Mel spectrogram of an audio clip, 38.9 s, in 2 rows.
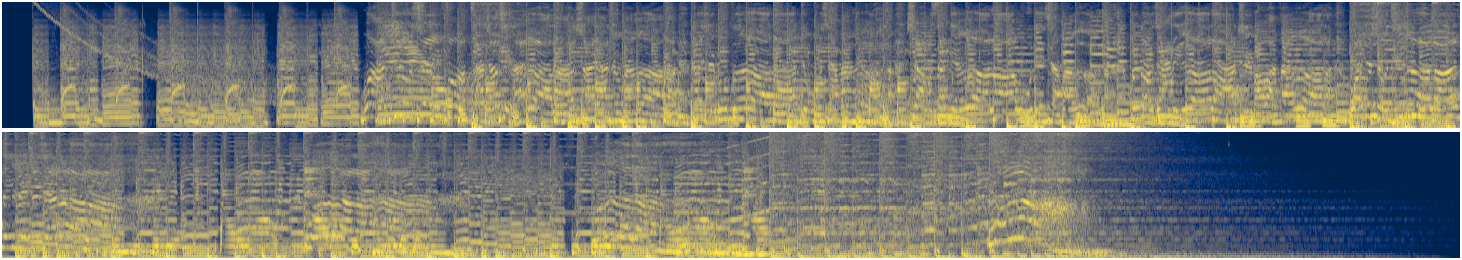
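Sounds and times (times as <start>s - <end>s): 
cool music: 0.4s - 38.4s.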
